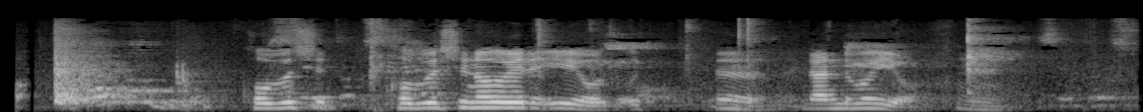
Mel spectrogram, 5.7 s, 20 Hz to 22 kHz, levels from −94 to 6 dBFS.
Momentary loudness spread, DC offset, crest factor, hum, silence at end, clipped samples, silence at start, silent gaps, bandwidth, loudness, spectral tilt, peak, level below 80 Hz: 18 LU; under 0.1%; 20 dB; none; 0.05 s; under 0.1%; 0.1 s; none; 11.5 kHz; -24 LUFS; -4 dB/octave; -4 dBFS; -76 dBFS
